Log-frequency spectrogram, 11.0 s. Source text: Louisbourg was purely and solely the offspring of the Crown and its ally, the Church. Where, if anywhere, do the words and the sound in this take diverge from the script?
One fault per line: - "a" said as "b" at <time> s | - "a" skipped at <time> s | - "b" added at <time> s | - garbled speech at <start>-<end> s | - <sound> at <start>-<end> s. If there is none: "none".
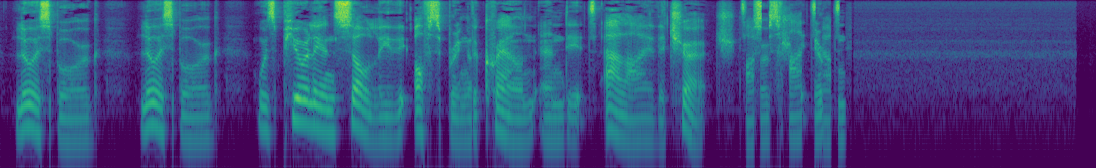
- "louisbourg" added at 1.4 s
- "of" skipped at 4.7 s
- garbled speech at 7.4-8.5 s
